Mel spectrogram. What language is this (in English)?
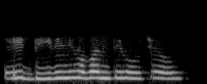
Odia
